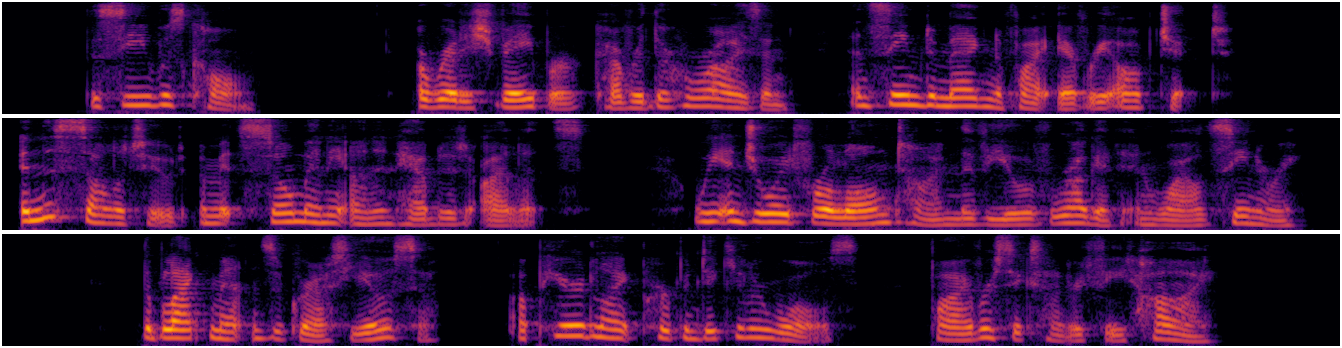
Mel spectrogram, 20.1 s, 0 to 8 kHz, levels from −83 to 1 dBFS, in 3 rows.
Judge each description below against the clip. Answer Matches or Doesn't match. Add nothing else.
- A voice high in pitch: Matches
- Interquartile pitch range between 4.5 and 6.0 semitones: Matches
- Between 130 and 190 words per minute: Matches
